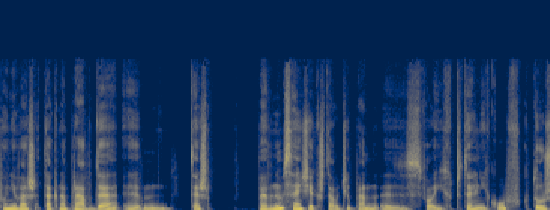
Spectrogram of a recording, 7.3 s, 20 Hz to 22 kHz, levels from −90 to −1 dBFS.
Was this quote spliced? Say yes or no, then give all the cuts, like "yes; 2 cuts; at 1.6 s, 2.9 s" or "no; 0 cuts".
no; 0 cuts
